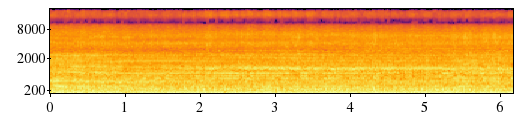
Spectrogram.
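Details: Outdoor AC unit after replacing a failed contactor that caused buzzing: compressor and fan give a steady, even hum with no chatter or buzzing; running normally and quiet.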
